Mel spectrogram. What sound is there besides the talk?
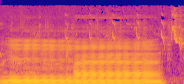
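cow mooing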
